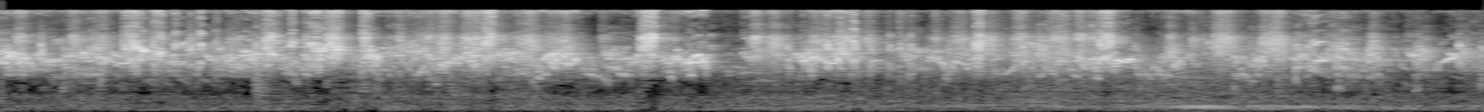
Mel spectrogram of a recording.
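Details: Budgerigars chattering nonstop in high, rasping twitters and warbles, briefly dipping in loudness around the middle before the busy flock noise resumes.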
